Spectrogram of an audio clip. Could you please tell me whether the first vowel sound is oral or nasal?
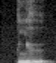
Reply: oral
